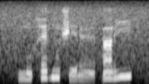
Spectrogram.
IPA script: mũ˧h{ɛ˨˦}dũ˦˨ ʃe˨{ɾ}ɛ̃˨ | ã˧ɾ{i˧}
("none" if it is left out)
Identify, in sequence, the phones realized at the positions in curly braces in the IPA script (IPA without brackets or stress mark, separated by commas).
ɛ˦, ɾ, i˦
